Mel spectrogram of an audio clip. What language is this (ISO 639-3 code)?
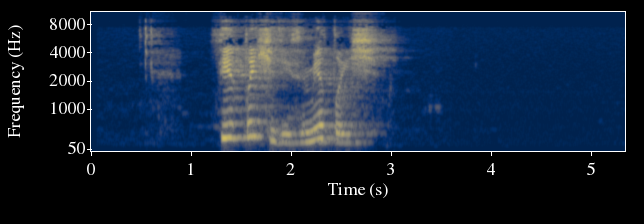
kab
